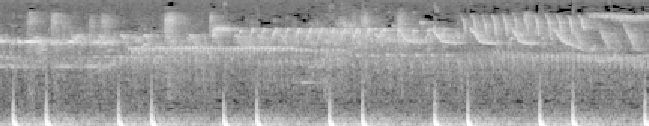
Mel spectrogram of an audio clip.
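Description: A slow heartbeat, a double thump about once a second, with birds chirping and trilling over it.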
